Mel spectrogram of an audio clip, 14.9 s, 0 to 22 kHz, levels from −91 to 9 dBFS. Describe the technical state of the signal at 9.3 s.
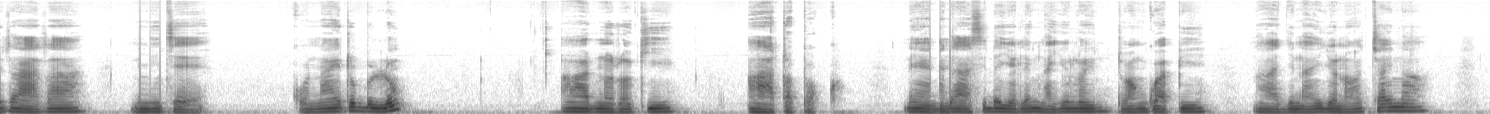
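Chunks out of order from 9.3 to 9.5 s: one 100 ms chunk plays a chunk late, jumbling the sound, with three hard joins showing as vertical spectrogram lines and waveform steps.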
